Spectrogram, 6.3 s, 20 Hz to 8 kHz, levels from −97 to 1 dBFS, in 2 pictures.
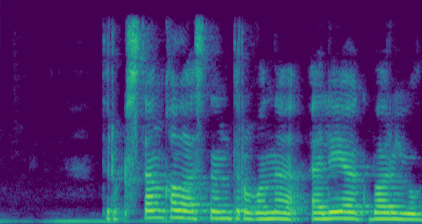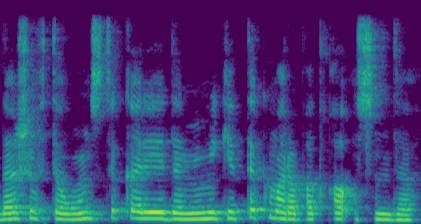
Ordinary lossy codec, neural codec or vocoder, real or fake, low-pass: none; none; real; 7.2 kHz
